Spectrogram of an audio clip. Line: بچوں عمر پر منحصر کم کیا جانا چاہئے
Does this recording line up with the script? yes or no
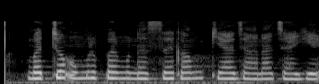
yes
